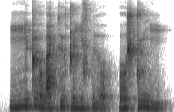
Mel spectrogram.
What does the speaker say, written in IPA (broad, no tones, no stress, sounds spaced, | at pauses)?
iː ʈ u o̯ w a kʲ u t ɳ iː z p ɨ o̯ | o ʃ t ʉ ŋ i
